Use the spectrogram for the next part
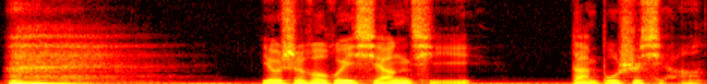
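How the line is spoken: Calm, flat reply. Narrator (Chinese): 红军淡淡的回答

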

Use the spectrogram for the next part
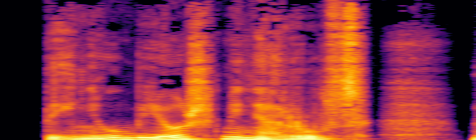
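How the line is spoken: Almost a whisper. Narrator (Russian): девка говорила почти шепотом

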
